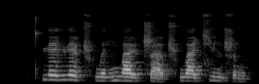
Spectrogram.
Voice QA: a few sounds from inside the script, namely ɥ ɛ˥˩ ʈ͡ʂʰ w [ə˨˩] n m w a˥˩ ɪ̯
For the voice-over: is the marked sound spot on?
no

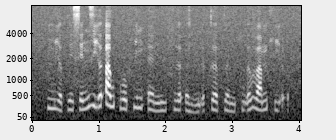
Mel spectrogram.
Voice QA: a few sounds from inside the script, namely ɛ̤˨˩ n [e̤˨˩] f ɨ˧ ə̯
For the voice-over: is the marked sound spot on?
no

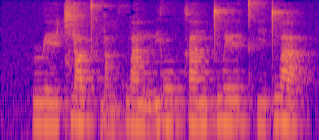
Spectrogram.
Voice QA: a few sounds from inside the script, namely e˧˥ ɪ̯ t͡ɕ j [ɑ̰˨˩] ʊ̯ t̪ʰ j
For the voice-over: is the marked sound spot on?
no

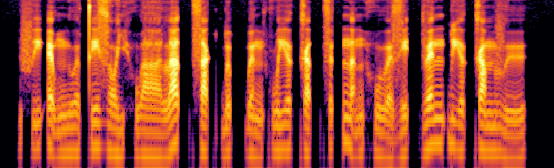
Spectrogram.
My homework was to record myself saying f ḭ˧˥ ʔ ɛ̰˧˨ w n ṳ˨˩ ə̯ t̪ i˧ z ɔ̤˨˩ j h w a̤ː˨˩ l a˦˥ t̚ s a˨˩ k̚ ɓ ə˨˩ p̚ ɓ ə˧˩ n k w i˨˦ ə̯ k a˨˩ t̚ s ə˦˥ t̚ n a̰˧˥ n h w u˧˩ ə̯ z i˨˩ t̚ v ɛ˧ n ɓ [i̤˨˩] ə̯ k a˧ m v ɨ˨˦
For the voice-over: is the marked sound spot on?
no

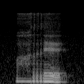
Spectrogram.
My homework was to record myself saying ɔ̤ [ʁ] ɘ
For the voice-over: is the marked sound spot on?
no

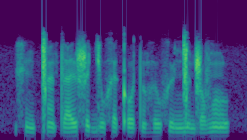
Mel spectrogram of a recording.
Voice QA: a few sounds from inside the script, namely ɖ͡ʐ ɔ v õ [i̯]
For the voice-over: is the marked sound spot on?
no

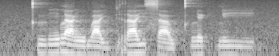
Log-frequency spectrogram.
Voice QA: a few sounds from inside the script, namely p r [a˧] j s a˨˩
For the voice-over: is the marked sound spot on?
no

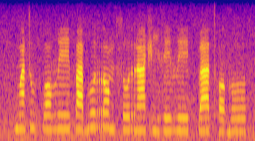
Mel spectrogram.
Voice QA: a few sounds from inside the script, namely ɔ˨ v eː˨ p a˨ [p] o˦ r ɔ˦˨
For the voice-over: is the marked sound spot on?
no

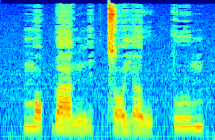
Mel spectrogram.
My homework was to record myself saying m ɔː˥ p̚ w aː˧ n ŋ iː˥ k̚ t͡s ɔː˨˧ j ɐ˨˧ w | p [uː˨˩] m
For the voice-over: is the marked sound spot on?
no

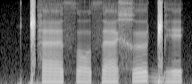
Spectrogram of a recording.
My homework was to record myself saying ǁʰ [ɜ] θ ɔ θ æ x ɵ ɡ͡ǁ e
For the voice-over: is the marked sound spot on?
no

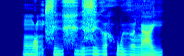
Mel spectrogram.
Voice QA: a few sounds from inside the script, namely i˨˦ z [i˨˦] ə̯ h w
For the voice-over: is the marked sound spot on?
yes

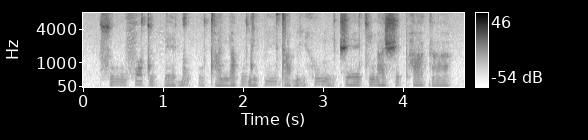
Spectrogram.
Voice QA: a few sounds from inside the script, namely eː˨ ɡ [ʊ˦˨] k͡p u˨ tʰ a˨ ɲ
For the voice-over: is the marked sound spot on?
no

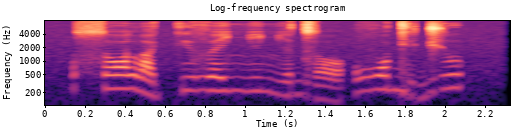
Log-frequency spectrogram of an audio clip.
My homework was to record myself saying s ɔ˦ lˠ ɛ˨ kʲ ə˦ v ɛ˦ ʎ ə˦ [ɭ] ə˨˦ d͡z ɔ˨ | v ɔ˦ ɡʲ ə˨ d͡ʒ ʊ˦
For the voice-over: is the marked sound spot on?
no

